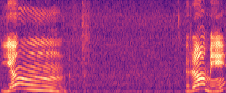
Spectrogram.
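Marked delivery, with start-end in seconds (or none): 0.0-1.3 यंग stretched very slowly, nasal ending held; drawn-out syllable. Shown as a demonstration. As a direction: sound out यंग slowly for the class. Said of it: "अंग की मात्रा मिलाएंगे".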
